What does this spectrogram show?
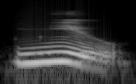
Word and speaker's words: mu: variable that is pronounced mu as in a kitten makes a sound like mu so we want mu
